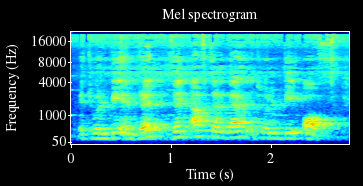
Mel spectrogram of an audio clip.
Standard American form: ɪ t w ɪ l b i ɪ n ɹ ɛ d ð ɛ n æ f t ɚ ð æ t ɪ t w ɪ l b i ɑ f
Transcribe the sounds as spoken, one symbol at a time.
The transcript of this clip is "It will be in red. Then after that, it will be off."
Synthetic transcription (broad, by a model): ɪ t w ɪ l b i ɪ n l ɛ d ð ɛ n æ f t ɚ ð æ t ɪ t w ɪ l b i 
